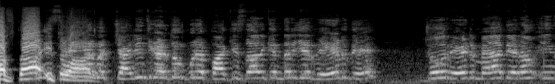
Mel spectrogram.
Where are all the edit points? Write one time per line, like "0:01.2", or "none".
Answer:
0:01.0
